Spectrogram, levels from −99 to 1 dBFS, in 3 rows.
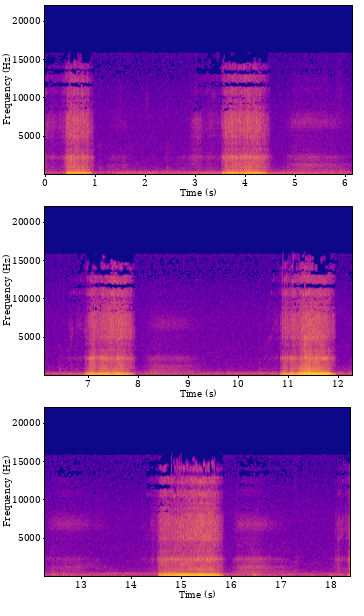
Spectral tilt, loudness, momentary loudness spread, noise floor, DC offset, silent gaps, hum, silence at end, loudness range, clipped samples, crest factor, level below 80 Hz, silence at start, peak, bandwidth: -6 dB/octave; -19 LUFS; 26 LU; -51 dBFS; under 0.1%; none; none; 0 s; 11 LU; under 0.1%; 22 dB; -56 dBFS; 0.4 s; -2 dBFS; 15.5 kHz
